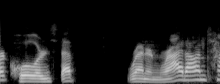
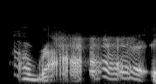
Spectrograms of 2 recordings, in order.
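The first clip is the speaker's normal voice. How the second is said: high, pleased laughing "all right". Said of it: "and I'm like".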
